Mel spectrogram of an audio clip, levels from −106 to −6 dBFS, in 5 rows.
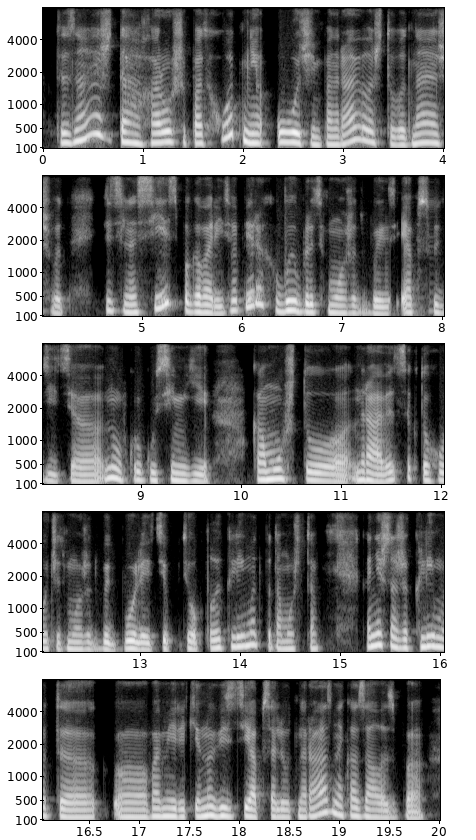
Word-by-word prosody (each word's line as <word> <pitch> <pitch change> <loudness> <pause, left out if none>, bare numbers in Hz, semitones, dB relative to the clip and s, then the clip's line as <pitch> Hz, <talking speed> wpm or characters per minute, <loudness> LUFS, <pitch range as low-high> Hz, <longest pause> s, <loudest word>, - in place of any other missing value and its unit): Ты 200 -1 +2
знаешь, 290 - +1
да, 200 -5 +3
хороший 205 +4 +2
подход. 225 - -1
Мне 195 -3 +4
очень 200 -6 +4
понравилось, 210 +9 0
что 200 -5 -8
вот, 155 -1 -1
знаешь, 190 0 -1
вот 145 0 -5 0.4
действительно 190 -5 -1
сесть, 280 - -1
поговорить, 160 -4 +1
во-первых. 315 +11 -1
Выбрать, 180 -3 +3
может 155 -1 -2
быть, 140 -3 -2
и - - 0
обсудить, 160 -3 -4
э, 140 +1 -1
ну, 205 -3 +3
в - - -23
кругу 170 -2 -2
семьи, 155 -3 -1 0.4
кому 185 +2 +5
что 160 -6 0
нравится. 170 +3 +1
Кто 175 -5 -2
хочет, 155 -2 -3
может 145 -1 -2
быть, 145 -5 -1
более 150 -3 +3
теп 145 +4 -5
теплый 165 +2 -1
климат, 215 +6 0
потому 155 -8 -3
что, 155 +1 -8 0.4
конечно 215 0 +3
же, 175 -1 0
климат, 195 -2 +1
э, - - +5
э, 150 0 +1 0.2
в 150 0 0
Америке, 165 -1 +2
ну, 180 +2 +5
везде 170 0 +2
абсолютно 155 0 -2
разный. 205 +4 0
Казалось 150 -5 -1
бы, 130 +1 -4
170 Hz, 155 wpm, -23 LUFS, 155-200 Hz, 0.4 s, кому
